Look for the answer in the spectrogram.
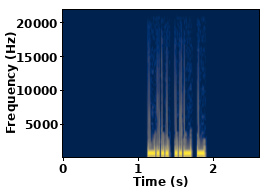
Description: Morse code, heard as a keyed tone, about 38 wpm, 700 Hz. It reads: BUT
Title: Top 500 Words 40wpm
